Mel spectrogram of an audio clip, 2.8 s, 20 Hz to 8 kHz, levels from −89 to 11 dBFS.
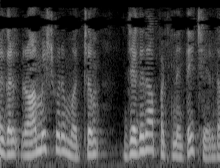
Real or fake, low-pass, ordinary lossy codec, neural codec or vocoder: real; 7.2 kHz; MP3, 64 kbps; none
